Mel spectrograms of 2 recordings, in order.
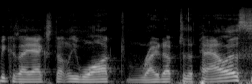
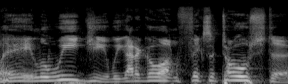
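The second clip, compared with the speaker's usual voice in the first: put-on Brooklyn accent, higher pitch; 4 semitones higher than usual. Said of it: "It was supposed to be a, a Brooklyn accent".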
